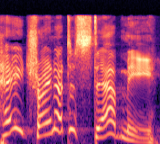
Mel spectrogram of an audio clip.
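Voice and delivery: put-on playful, teasing, light-hearted sing-song tone. Retelling a party story, quoting a drunk girl: imitating a playful warning. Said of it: "playfully goes".

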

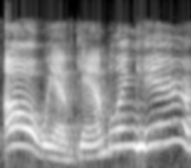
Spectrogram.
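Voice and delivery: very high-pitched, taken aback, surprised tone. Retelling the hotel manager's reaction on learning of gambling, mock-surprised. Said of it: "Like all surprised".

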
